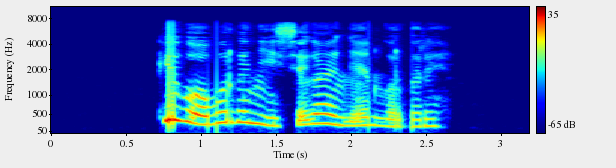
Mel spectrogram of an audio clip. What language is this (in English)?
Kalenjin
